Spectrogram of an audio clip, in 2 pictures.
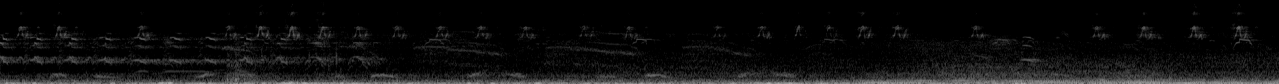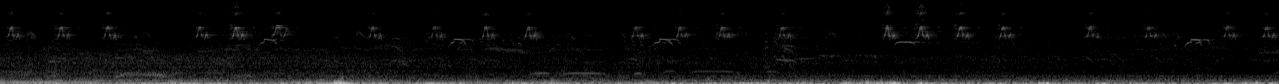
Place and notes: Wells-Next-the-Sea, Norfolk, UK - Well quayside
Sitting on the quayside on World Listening Day watching the mist lift over the boats at Wells. Binaural recording best enjoyed on headphones.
